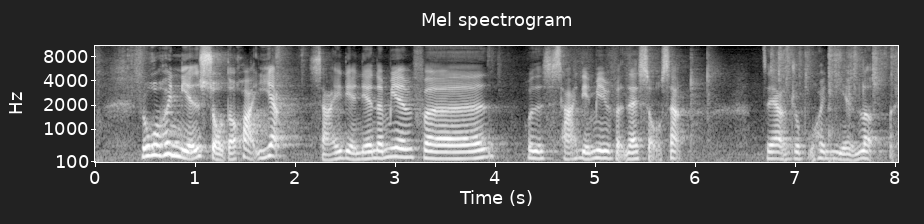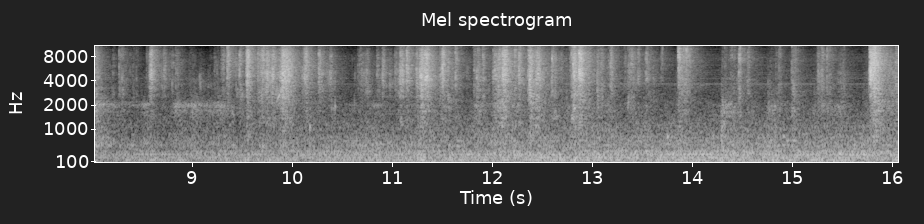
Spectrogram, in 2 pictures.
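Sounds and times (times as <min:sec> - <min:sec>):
aluminium foil crinkling: 0:06.7 - 0:16.0.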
